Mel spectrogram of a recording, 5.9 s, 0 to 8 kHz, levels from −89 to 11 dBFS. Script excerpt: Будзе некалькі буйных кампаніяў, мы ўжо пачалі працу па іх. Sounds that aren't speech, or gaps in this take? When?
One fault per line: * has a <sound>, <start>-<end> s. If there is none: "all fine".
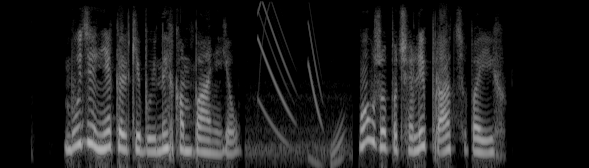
* has a chirp, 2.6-3.5 s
